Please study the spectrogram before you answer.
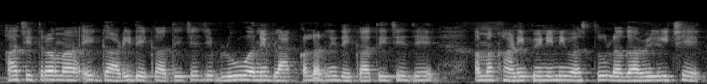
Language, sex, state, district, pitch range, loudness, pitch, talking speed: Gujarati, female, Gujarat, Valsad, 185-200 Hz, -16 LUFS, 195 Hz, 170 wpm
